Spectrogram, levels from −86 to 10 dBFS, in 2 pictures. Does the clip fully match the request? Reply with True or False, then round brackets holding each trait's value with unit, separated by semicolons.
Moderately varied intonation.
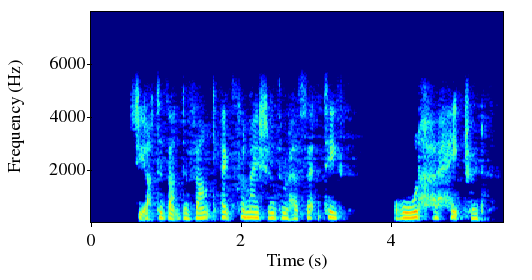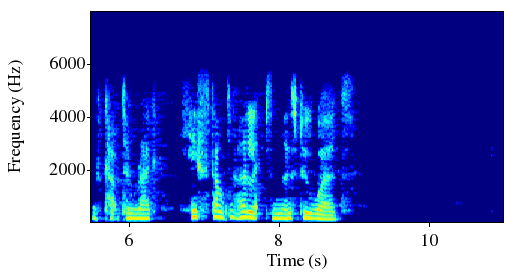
True (3.4 semitones)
